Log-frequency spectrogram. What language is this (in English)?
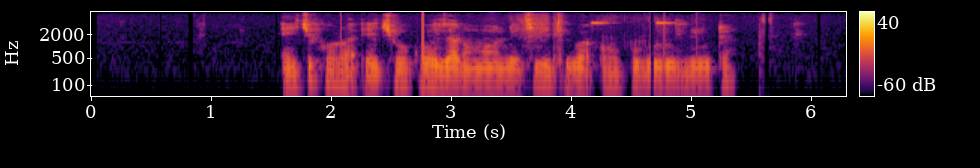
Ganda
